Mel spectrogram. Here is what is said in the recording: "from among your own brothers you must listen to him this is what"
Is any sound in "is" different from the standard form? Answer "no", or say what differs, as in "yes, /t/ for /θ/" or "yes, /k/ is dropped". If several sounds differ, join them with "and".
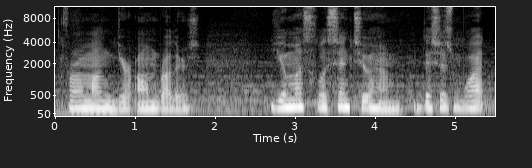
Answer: no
